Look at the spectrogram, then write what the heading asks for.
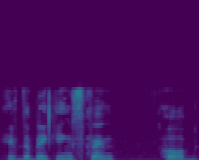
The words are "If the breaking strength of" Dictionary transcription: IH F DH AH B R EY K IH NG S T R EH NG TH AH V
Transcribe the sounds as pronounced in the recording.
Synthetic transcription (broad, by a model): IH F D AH B EY K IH NG S T R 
